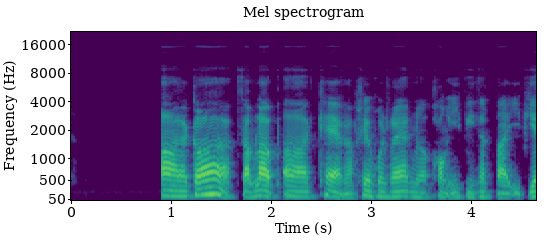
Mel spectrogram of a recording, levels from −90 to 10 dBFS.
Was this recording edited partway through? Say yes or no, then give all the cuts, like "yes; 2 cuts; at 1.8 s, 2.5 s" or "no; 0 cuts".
yes; 1 cut; at 1.6 s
